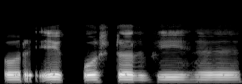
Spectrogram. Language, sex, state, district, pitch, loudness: Hindi, male, Bihar, Araria, 115 Hz, -14 LUFS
